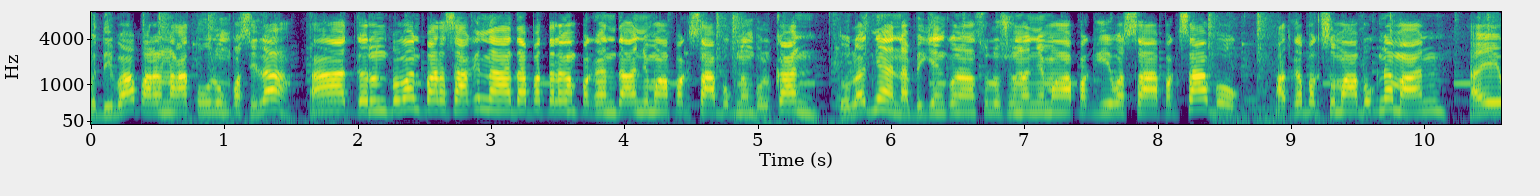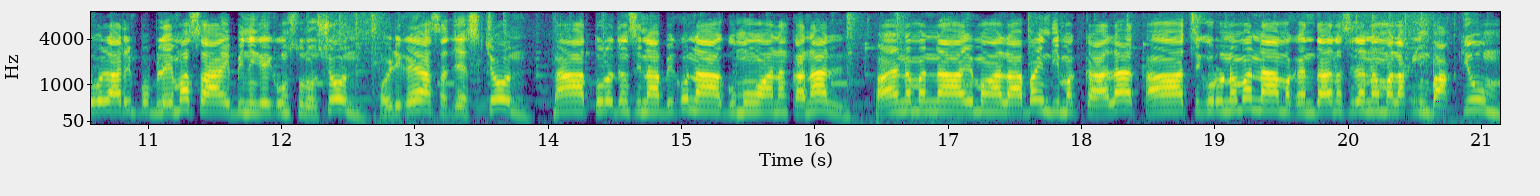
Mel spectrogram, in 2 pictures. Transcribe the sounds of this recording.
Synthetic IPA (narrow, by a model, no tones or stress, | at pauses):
ʔod̪ɪbapaːɾɐnɐkɐt̪uːloŋpɐsɪlaʔɐt̪̚ɡɐno̞np̬ɐmanpaːɾɐsɐʔaːkɪnːɐd̪aːp̬ɐt̪̚ːɐlɐɡaŋpɐɡhɐnd̪aʔanjʊŋmɐŋapɐɡsaːboɡ̚nɐŋbʊlkant̪uːlɐd̪̚ɲanːɐbɪɡjankonɐsolʊsjonanjʊŋmɐŋapɐɡʔiːwɐsːɐpɐɡsaːboɡ̚ʔɐ̰t̪̚kɐpaɡ̚sʊmaːboɡ̚nɐmanʔɐjwɐlaɾɪŋpɾoblɛːmɐsɐʔɪbɪnɪɡajkoŋsolʊsjo̞nʔod̪ɪkɐjasɐd͡ʒɛst̪jo̞nnɐt̪uːlad̪nɐŋs̬ɪnaːbɪko̞nɐɡʊmɐwanɐŋkɐnalpaːɾɐnɐmanːɐjʊŋmɐŋalaːbahɪnd̪imɐɡ̚kaːlat̪̚ʔɐt̪̚sɪɡuːɾonɐmanːɐmɐɡ̚hɐnd̪aʔnːɐsɪlanɐŋmɐlakɪŋbakjʊm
